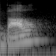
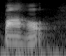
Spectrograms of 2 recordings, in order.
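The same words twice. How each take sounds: First: It is said in an American accent. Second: It is said in a non-American accent.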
